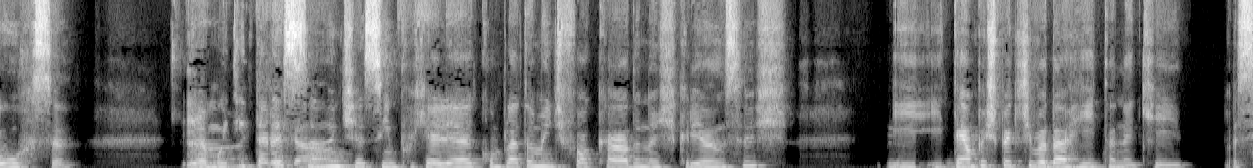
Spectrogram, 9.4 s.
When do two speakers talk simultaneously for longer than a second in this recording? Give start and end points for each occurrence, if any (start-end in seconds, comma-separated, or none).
1.4-2.7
